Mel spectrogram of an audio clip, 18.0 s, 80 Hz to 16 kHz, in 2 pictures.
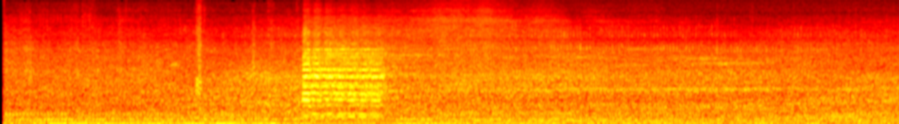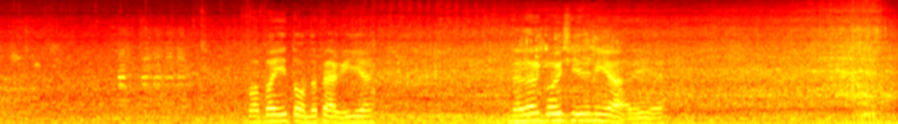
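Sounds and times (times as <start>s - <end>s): road traffic rumble: 0.0s - 17.9s
vehicle horn: 3.0s - 3.9s.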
